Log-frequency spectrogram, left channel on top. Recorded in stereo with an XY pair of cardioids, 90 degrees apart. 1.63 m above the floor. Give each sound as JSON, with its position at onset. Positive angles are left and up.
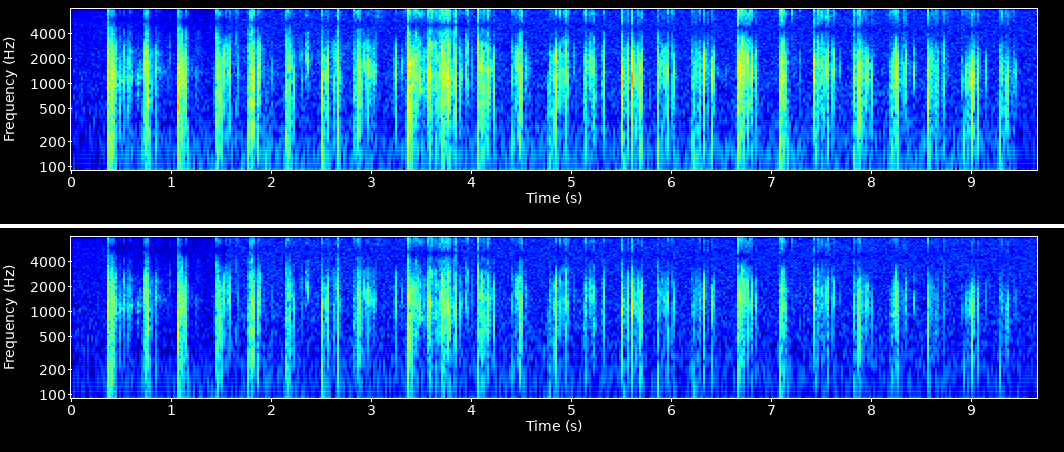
{"t": 0.3, "sound": "running footsteps", "azimuth_deg": 45}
